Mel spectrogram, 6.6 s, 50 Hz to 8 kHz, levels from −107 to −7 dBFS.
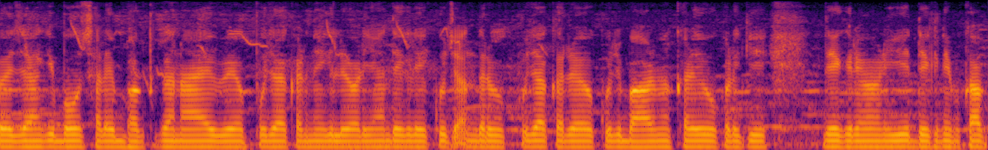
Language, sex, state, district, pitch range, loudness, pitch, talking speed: Hindi, male, Bihar, Araria, 115-120 Hz, -27 LUFS, 120 Hz, 325 wpm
